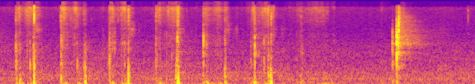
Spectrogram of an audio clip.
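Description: Tarot cards are riffled and shuffled in a run of quick, crisp snaps, about a dozen, close to the listener, ending with a sharper final slap of the deck.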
